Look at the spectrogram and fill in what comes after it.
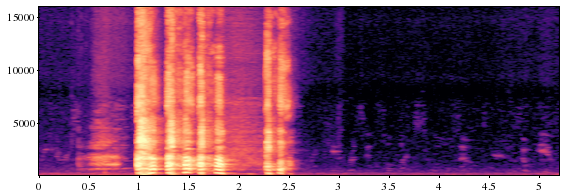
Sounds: Cough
